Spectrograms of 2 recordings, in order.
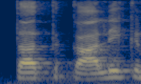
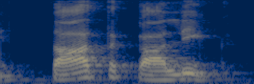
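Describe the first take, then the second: First: तत्कालिक opening on short tat; wrong short first vowel. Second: तात्कालिक drawn slowly, long taat; correct long first vowel. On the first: Teacher rejecting a form, तत्कालिक with short tat. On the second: Teacher correcting students, slow तात्कालिक with long taa. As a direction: stretch taat, then kaalik in तात्कालिक. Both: Shown as a demonstration. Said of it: "तत्कालिक नहीं".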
